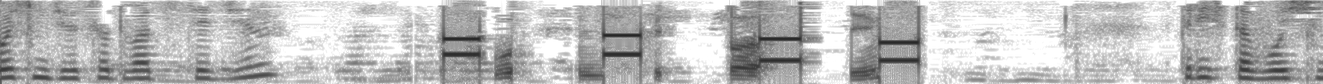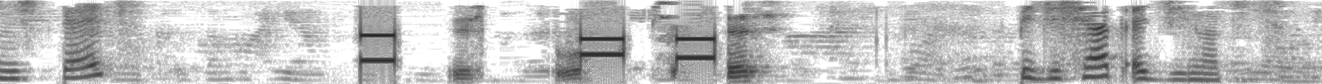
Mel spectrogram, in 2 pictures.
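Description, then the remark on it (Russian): Short electronic keypad beeps, about eight telephone dialing tones in small irregular bursts, clear, between stretches of a person talking, as someone dials on a phone keypad. “Или так, набор сделаем. Сейчас, подождите секунду. Так, клавиатура.”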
